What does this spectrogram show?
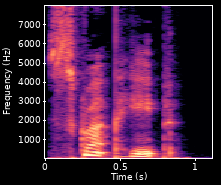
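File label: "scrap heap", British English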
